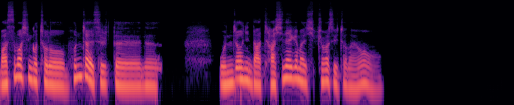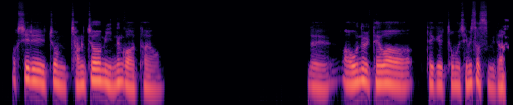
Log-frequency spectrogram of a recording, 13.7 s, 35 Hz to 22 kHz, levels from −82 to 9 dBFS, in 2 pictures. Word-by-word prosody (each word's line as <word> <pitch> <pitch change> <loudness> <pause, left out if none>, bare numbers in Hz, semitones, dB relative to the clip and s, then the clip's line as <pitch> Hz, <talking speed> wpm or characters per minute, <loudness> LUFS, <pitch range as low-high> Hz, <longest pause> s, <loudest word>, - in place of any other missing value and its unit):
말씀하신 175 +9 +3
것처럼 125 -7 +2
혼자 195 - +3
있을 135 -2 +2
때는 115 -1 0 0.8
온전히 145 +6 +3
나 125 -2 +2
자신에게만 165 +4 +2
집중할 150 +4 -2
수 130 - -5
있잖아요. 110 -3 -5 1.9
확실히 155 -3 +1
좀 125 -6 -2
장점이 140 +4 +2
있는 135 +5 -1
것 125 -4 0
같아요. 100 -4 -10 1.9
네 110 -3 -7 0.2
아 135 - -7
오늘 140 +2 +2
대화 130 -3 +1 0.2
되게 125 -1 -3
정말 120 0 -6
재밌었습니다. 125 -4 -4
130 Hz, 260 characters per minute, -23 LUFS, 120-145 Hz, 1.9 s, 말씀하신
